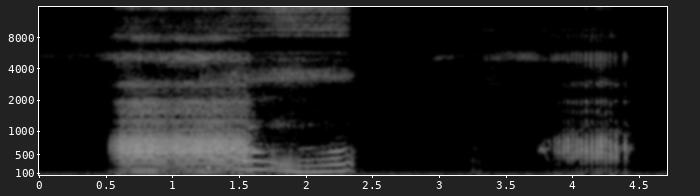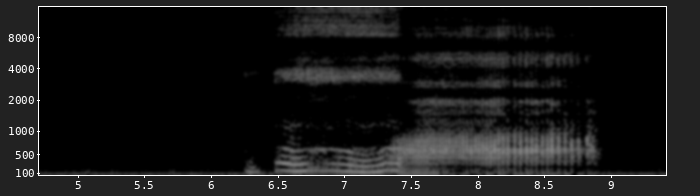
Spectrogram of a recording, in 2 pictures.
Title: Boston Terriers big snore.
